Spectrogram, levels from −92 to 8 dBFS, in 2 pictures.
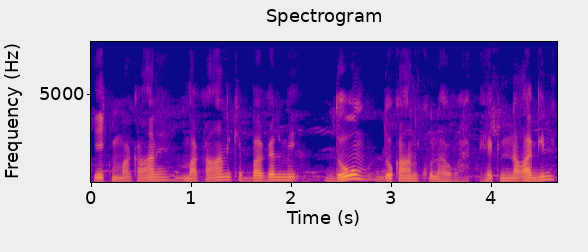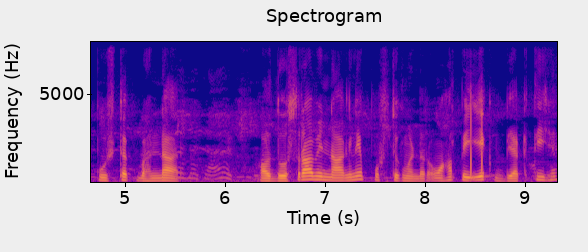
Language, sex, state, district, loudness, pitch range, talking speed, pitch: Hindi, male, Bihar, Jahanabad, -26 LUFS, 130-165 Hz, 180 wpm, 145 Hz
